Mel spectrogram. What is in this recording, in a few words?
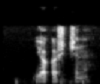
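"ёкыштчыны", Komi, male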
